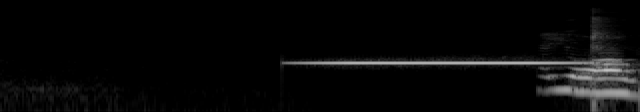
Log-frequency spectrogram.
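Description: A single steady electronic beep tone, held for about two seconds, starting a little under halfway in and cutting off suddenly near the end; a woman's voice starts just before it stops.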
